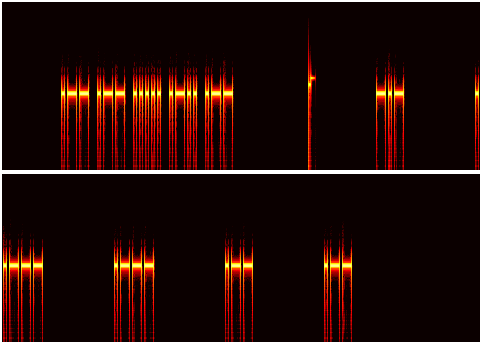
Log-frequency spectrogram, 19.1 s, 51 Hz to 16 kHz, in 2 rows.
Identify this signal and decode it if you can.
Morse code, heard as a keyed tone, about 20 wpm, spaced as for 9 wpm, 700 Hz. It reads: WW5LW K2JWW
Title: USA Call Signs - 5 Characters - 8x Character Spacing - 20wpm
